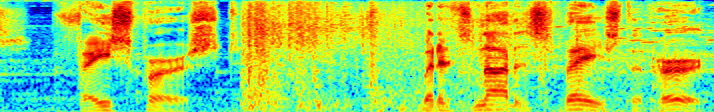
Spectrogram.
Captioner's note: bike crumbling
